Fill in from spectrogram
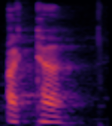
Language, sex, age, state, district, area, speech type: Sindhi, male, 18-30, Gujarat, Surat, urban, read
